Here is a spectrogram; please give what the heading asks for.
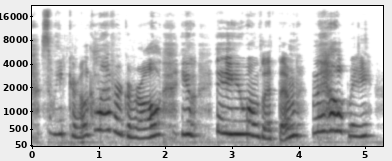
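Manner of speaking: slow, high, loud whine; fawning plea. Acted. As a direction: wheedle the girl for help. Pettigrew begs Hermione.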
